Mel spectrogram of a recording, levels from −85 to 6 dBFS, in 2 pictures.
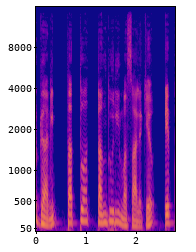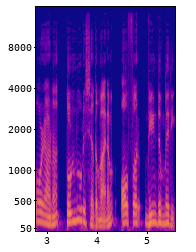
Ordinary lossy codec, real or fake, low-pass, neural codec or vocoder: none; fake; 14.4 kHz; codec, 32 kHz, 1.9 kbps, SNAC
